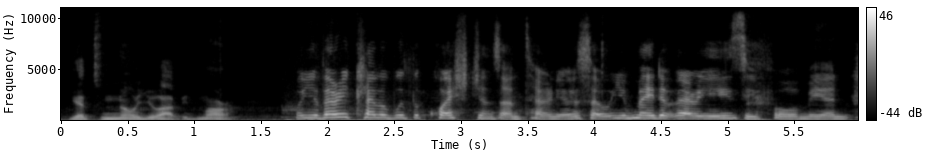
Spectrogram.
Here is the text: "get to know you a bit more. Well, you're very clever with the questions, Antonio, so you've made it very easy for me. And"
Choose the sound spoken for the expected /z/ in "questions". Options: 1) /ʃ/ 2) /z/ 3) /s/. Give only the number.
2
